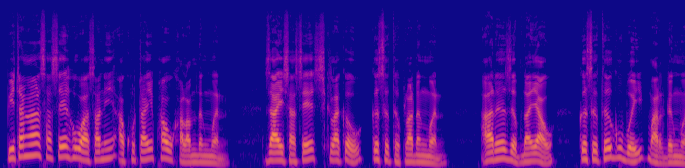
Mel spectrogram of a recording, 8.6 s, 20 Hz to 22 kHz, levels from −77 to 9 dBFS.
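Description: There are no technical faults to describe in this speech recording.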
